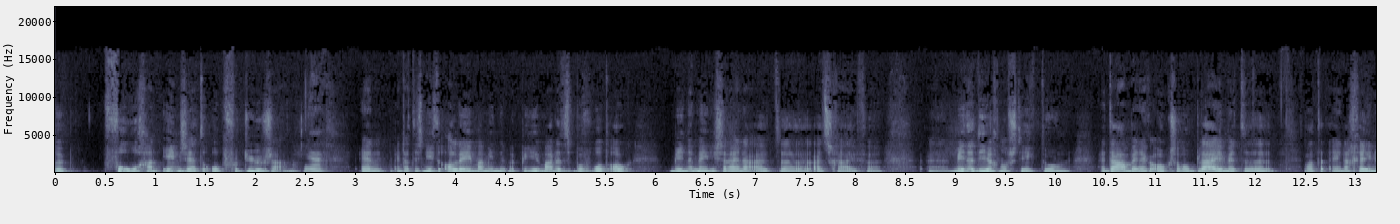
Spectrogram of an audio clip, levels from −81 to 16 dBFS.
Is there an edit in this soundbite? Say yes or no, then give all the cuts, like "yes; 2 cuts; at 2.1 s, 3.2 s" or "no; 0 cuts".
no; 0 cuts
